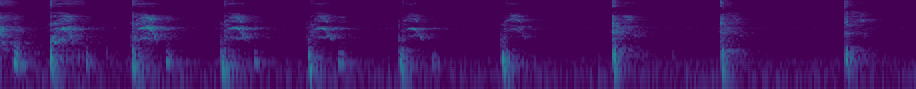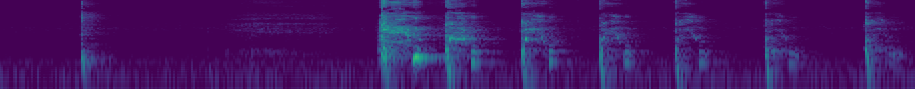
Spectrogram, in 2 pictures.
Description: here is a runaway coughing attack i was having.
